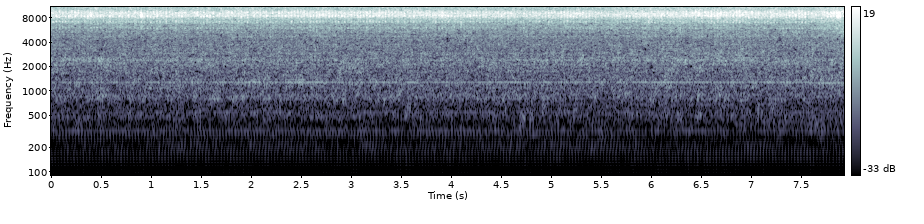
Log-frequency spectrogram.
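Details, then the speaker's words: New Firman HO7552 dual-fuel generator, about 430 cc, running on gasoline after first start with fresh gas and oil, choke used: steady, even single-cylinder drone under no load, no knocks or misses; fires up and sounds good. "But fires up, sounds good."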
